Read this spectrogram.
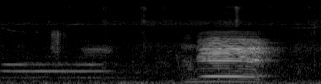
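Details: A short, rough moo of under a second from a Punganur dwarf cow, a miniature humped breed, rising out of a quiet background. It is preceded by a faint steady tone and some soft rustling.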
